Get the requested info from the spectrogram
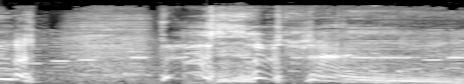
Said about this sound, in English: Unfortunately, the laugh is overshadowed by my miserable cough. I fear I have a slight affliction of the chest.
